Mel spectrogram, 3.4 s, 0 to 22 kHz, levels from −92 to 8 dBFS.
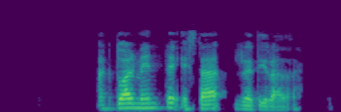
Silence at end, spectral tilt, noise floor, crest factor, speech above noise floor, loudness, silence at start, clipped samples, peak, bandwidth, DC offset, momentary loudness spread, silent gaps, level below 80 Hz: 0.45 s; -7.5 dB/octave; under -90 dBFS; 20 dB; over 68 dB; -22 LUFS; 1 s; under 0.1%; -4 dBFS; 7.2 kHz; under 0.1%; 17 LU; 2.28-2.33 s; -68 dBFS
